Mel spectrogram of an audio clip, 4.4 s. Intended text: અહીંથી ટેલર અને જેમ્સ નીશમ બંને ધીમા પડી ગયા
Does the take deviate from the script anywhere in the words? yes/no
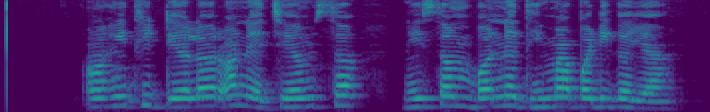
no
